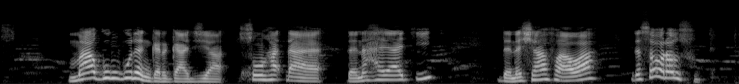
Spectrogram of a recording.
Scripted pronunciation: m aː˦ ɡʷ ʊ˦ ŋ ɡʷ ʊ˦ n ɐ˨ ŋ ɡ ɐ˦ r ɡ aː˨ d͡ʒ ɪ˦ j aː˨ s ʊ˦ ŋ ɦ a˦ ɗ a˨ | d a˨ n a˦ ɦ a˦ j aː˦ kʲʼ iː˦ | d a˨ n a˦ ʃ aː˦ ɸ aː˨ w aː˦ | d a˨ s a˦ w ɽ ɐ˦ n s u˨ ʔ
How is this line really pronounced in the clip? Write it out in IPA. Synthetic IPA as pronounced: m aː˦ ɡʷ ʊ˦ ŋ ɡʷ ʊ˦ n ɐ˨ ŋ ɡ ɐ˨ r ɡ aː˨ d͡ʒ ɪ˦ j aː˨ s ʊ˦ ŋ ɦ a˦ ɗ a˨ | d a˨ n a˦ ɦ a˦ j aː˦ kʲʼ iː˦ | d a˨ n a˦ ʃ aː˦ ɸ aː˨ w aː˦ | d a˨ s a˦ w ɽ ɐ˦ n s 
